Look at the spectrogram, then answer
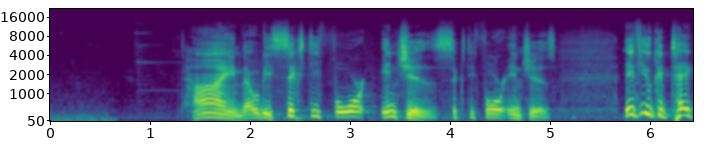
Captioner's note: bell dings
